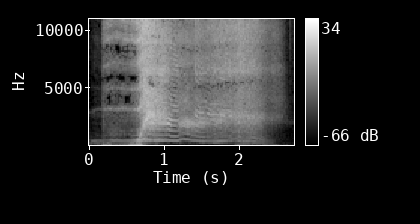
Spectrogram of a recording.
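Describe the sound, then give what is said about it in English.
A person voices a long, drawn-out cat yowl, a single loud wavering meow-like cry lasting a couple of seconds that rises, holds, then fades, convincingly mimicking a large cat. “Oh, showing like off your cat sound. Yeah, big cat.”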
